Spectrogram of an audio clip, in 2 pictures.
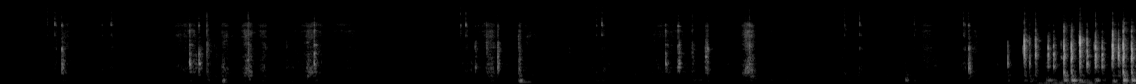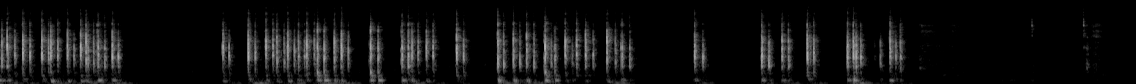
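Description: Rapid clicking from a backlit computer keyboard, in scattered keystrokes at first and then dense bursts of fast typing with short pauses between them, close and crisp, with no talking.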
